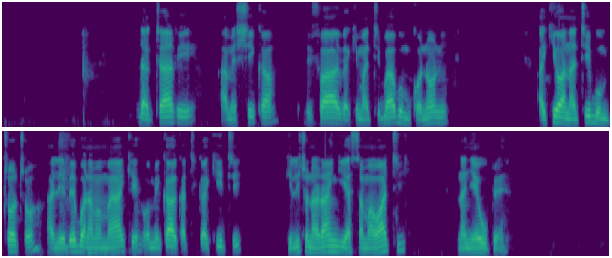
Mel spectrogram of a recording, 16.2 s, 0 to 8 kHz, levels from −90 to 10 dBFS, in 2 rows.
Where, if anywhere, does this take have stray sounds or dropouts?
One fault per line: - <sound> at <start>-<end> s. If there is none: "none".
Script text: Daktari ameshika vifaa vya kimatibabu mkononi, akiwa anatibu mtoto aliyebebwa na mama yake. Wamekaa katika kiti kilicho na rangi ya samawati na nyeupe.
none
